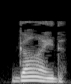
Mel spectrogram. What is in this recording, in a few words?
"Guide", English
